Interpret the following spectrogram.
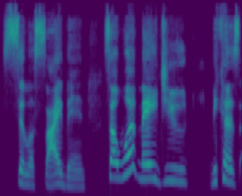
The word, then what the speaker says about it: psilocybin: And so, your specialty is, how do you pronounce it? Psilocybin. Psilocybin.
